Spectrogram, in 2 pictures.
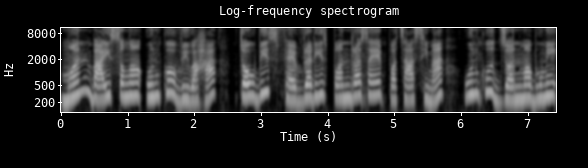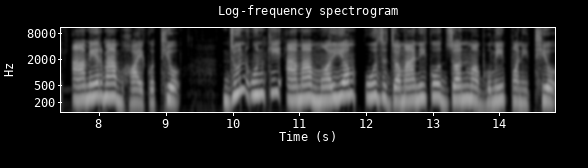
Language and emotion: Nepali, neutral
